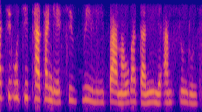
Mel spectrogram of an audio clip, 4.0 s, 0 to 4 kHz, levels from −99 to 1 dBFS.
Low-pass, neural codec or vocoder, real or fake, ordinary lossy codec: 3.6 kHz; none; real; none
